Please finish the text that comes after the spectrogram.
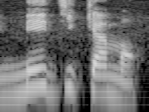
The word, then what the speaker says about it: médicaments: Les médicaments. Again, no stresses in French. It's all the same.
